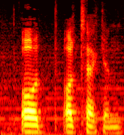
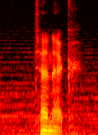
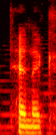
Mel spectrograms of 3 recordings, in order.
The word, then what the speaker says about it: Tenek: Tenek. Tenek. N first.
